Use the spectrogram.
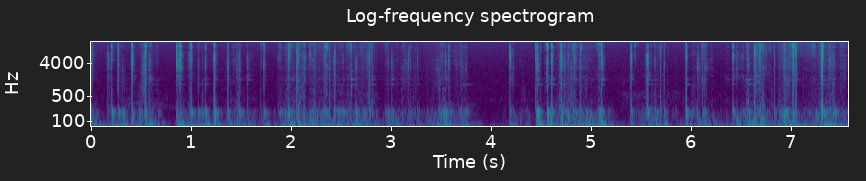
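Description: Long blue acrylic nails tap and scratch the hollow metal mesh grille of a silver condenser microphone from both sides. The result is a dense, rapid patter of short clicks and scrapes over a heavy, low, boomy thump, with each tap dying away almost at once. There is a brief lull near the middle before the tapping picks up again.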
